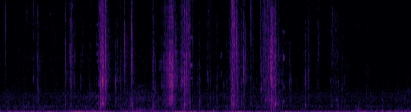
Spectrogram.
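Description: Trading card pack wrapper being torn open and crinkled by hand. It makes a few short, quiet rustling tears, most of them between about one and a half and four seconds in.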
